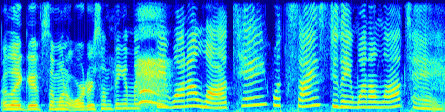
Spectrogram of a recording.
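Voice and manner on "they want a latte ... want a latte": put-on very high, squeaky anime girl character voice. Showing a put-on voice for taking an order at work: anime girl voice. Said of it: "She sounds like some anime girl".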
